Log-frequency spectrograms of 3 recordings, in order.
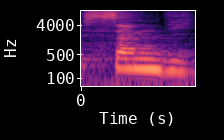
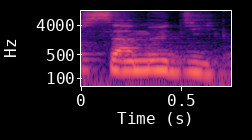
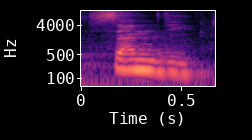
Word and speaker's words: samedi: El primer caso es cuando tienes una E entre dos consonantes en medio de una palabra. Sí, como samedi, que es sábado, ¿no? Sí, se dice samedi y no samedi, es samedi.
